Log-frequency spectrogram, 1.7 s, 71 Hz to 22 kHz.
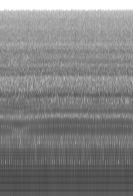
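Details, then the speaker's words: Mildly ported Homelite Super XL Auto chainsaw, 20-inch bar, cutting under load: steady scream with pitch level through the whole cut, holding RPM without bogging, unlike a stock saw; torque increased. "A normal Super XL Auto would definitely lose RPM in this kind of a cut, And this one is managing to maintain it, maintain the RPMs throughout the length of the cut."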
